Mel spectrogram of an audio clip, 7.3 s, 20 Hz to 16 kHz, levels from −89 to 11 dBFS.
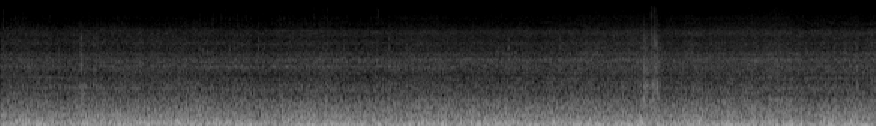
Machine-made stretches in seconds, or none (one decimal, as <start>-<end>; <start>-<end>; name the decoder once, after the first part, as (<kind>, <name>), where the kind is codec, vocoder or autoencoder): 1.1-1.6 (autoencoder, DAC-VAE); 3.3-4.1; 4.8-6.7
